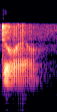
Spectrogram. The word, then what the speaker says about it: Doyle: Pronouncing my last name is easy to do because it's the same last name shared by the author, Sir Arthur Conan Doyle of Sherlock Holmes,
